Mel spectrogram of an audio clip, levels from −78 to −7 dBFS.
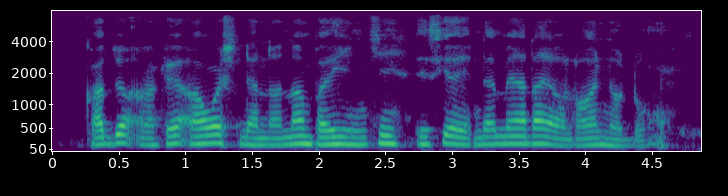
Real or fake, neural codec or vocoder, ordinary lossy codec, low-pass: fake; codec, 16 kHz, 2 kbps, X-Codec, HuBERT features, trained on LibriSpeech; none; 7.2 kHz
